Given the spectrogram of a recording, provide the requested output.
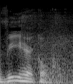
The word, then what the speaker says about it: vehicle: And then there's the other guy that says, you need to stop pronouncing the H in vehicle.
